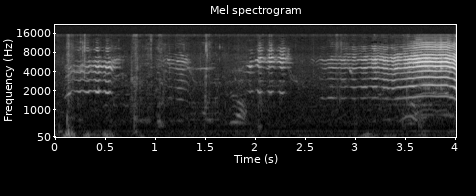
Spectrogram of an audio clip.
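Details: Goats on a farm, short quavering bleats mixed with brief human voice sounds, then a long, loud, rising and trembling bleat closing the recording.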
